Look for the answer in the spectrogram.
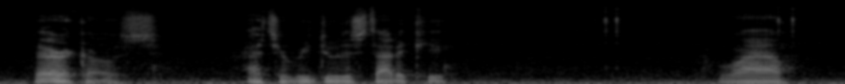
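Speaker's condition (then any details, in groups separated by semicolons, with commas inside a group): No condition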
